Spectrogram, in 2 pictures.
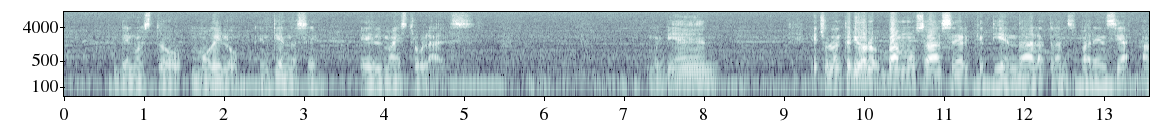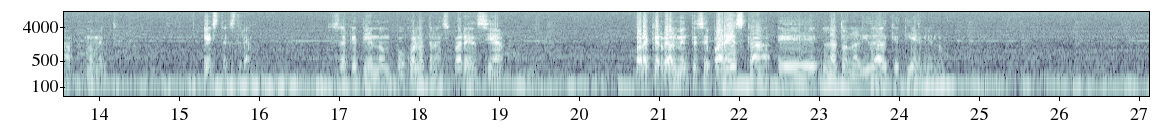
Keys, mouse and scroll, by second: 3.5-4.9 drag, 5.7-6.8 drag, 6.9-8.3 drag, 10.3-13.1 drag, 13.7 click, 15.1-16.5 drag, 16.6-17.7 drag, 18.6-20.1 middle drag, 21.5 click, 22.8-27.1 drag.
